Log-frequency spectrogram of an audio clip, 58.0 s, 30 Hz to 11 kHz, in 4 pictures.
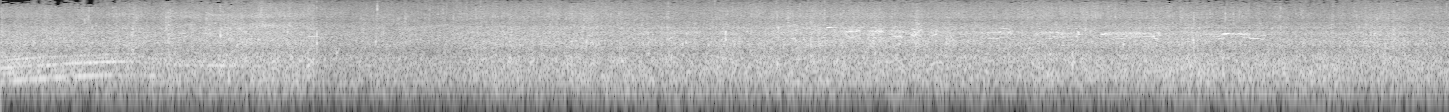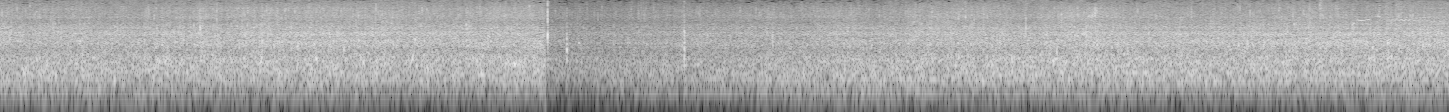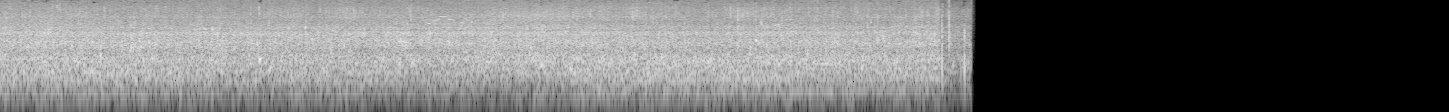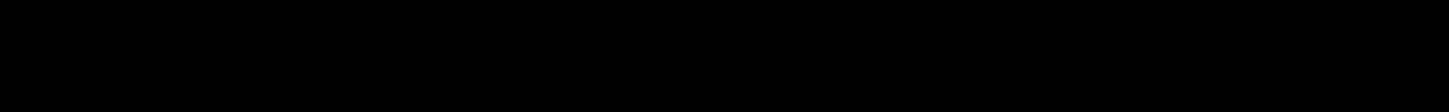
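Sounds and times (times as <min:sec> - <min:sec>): choppy river water washing: 0:00.0 - 0:38.7
wind on microphone: 0:00.0 - 0:38.7.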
